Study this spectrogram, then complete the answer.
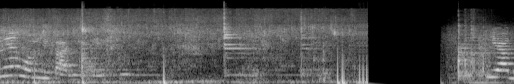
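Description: Mutton karahi with tomatoes sizzling and frying in a pan, a steady crackle with repeated sharp stirring scrapes and knocks, cut by a brief silent gap before the sizzle resumes.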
